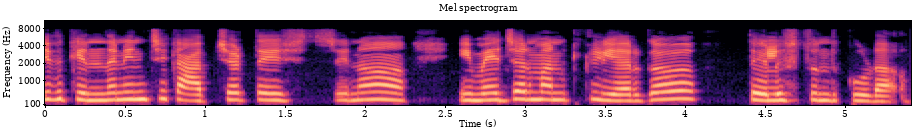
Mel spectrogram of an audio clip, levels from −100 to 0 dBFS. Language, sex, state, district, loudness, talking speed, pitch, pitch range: Telugu, female, Andhra Pradesh, Visakhapatnam, -15 LUFS, 135 wpm, 260 Hz, 250-280 Hz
